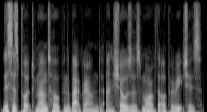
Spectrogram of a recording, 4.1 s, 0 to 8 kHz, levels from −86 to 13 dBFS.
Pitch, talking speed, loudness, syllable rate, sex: 115 Hz, 230 wpm, -18 LUFS, 4.9 syllables/s, male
